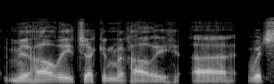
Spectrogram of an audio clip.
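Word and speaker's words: Csikszentmihalyi: So, it's Mihali Czech and Mahali. Uh, which some people pronounce check mihi, which I don't think that's actually how you pronounce it, but you know, it's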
